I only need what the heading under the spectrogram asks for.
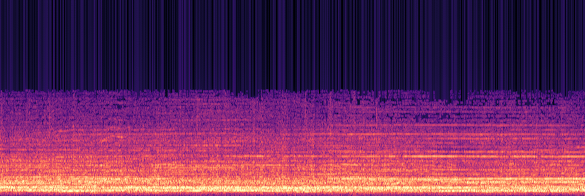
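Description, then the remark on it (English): An audience lifts hands and voices to God in a shout of victory, a dense, sustained roar of many voices with cheers and whoops rising through it, loud and steady for several seconds without any single speaker standing out. “Now, if that's you, with one voice, one heart, and one soul, lift your hands and your voices to God and let heaven hear a greater shout of victory ahead of time.”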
